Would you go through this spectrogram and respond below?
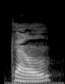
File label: "dog", portuguese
